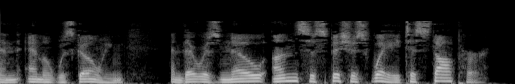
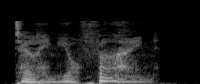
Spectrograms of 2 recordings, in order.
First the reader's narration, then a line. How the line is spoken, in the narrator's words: Emma said, her voice low and flinty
